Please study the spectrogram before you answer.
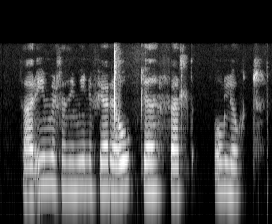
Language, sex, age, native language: Icelandic, male, 13, Icelandic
